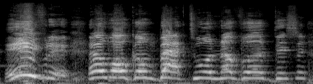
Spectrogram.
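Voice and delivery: booming, high show-open announcer; announcer shout. Pretend.

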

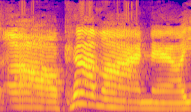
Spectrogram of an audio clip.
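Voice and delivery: slow "come on now" like a disapproving father; imitating her like my dad. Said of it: "She turned into my dad".

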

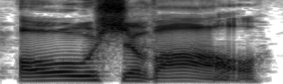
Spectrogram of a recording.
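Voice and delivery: Oh cheval, slow and drawn out, oh as the word oh; slowly mock the oh in Oh cheval; mocking pronunciation. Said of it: "this guy's over here saying".

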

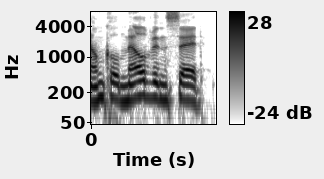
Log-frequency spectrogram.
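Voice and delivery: ordinary delivery

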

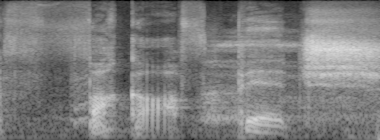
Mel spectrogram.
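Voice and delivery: whispered fuck off; under-breath whisper. Retold or imitated. Quietly cursing the girl as she walks off. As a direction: hiss it unheard, barely voiced. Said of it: "And I'm like".

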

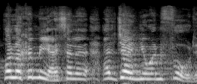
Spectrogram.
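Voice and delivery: put-on high, loud caricature Italian accent; mock yourself as a cartoon Italian. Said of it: "Is that what you want me to say?".

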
